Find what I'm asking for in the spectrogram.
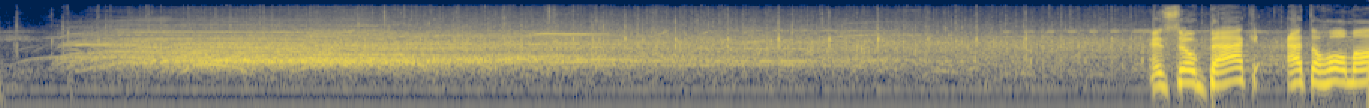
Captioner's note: cheering/Applause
